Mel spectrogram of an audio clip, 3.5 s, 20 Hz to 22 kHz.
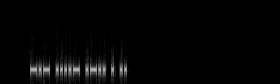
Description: Morse code, heard as a keyed tone, about 46 wpm, 700 Hz. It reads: K4LEI
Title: USA Call Signs - 5 Characters - Repeated 3x - 45wpm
